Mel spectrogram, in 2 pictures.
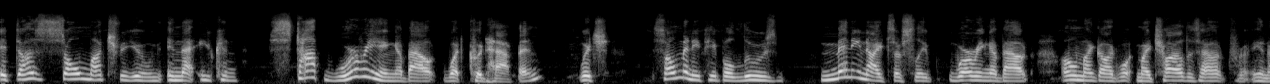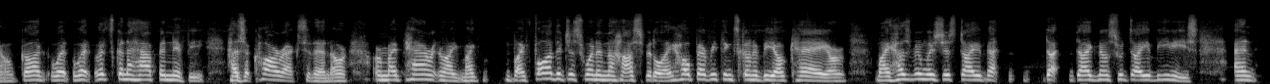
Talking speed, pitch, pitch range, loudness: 195 wpm, 200 Hz, 175-220 Hz, -17 LUFS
